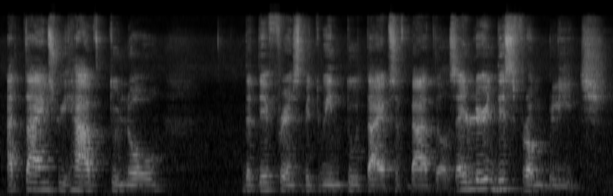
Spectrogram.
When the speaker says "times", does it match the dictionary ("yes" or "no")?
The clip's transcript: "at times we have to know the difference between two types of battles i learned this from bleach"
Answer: no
